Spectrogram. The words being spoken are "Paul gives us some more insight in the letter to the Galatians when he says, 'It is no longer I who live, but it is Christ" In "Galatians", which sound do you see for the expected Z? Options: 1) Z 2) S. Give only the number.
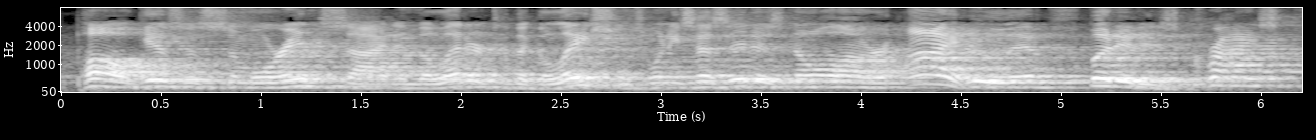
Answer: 1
